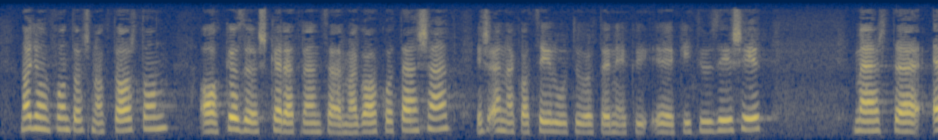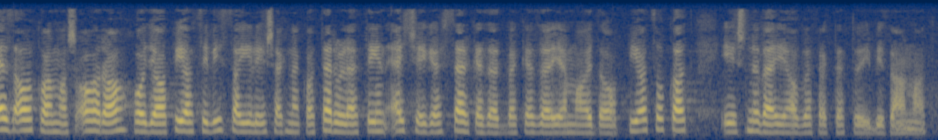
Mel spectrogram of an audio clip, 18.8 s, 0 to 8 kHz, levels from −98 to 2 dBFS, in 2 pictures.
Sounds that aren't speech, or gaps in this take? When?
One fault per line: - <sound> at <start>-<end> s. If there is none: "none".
none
